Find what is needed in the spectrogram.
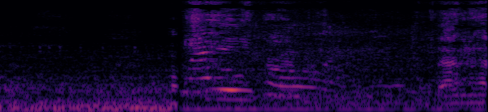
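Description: Low road rumble of a car driving, heard from inside the cabin. It cuts off abruptly about a second in, giving way to quieter street noise with faint voices.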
